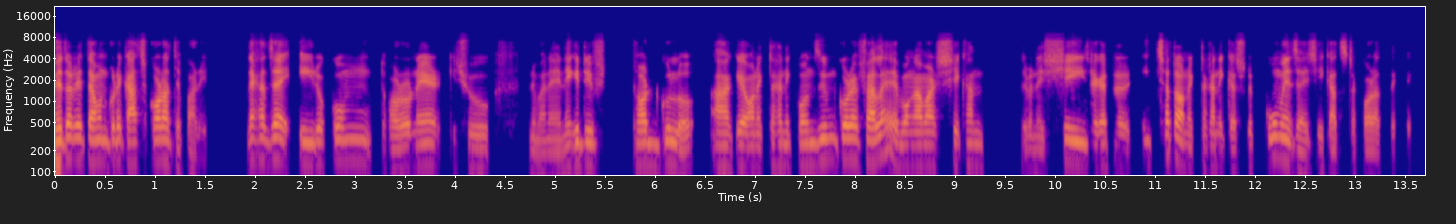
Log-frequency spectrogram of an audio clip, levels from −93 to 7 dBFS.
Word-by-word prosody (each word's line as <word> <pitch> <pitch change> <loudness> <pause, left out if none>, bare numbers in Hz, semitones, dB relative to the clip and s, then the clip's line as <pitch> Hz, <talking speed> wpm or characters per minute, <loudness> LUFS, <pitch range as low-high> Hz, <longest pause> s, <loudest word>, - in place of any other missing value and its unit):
ভেতরে 155 +3 +6
তেমন 140 +1 +6
করে 145 0 +1
কাজ 135 0 +4
করাতে 145 -1 +3
পারি। - - -8 0.5
দেখা 150 0 +4
যায় 155 -1 +7 0.2
এইরকম 135 +2 -3 0.4
ধরনের 120 +4 +2 0.2
কিছু - - -8 0.6
না - - -11
মানে 95 +1 -6
negative 130 0 +1 0.4
thought 130 0 +3
গুলো 135 -1 -1 0.3
আমাকে 120 0 +3
অনেকটাখানি 125 +2 -4
consume 135 +4 -2
করে 150 -1 +5
ফেলে 140 - +6
এবং 125 0 -2
আমার 125 0 +3
সেখান 130 0 -4 0.5
এ - - -13
মানে 105 -1 -8 0.2
সেই 140 -2 +4
জায়গাটার 125 0 0 0.2
ইচ্ছাটা 175 -10 +1
অনেকটা 115 +1 -6
খানিক 120 -1 -2
আসলে 125 - -6 0.2
কমে 155 -1 +3
যায় - - -4
সেই - - -10
কাজটা - - -2
করা - - -1
থেকে। 445 - -18
130 Hz, 165 wpm, -28 LUFS, 125-145 Hz, 0.6 s, যায়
